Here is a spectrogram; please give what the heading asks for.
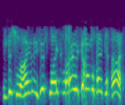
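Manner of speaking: a fan losing it on the phone; overjoyed athlete realizing who is calling; caller going crazy. Retold or imitated. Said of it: "And they start going crazy".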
